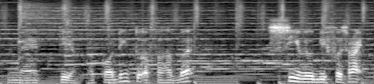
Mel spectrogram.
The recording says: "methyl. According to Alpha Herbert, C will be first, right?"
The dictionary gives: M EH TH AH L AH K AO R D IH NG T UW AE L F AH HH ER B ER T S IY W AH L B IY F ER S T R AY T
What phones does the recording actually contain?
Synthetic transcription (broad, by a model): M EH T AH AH K AO D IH NG T UW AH F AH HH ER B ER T S IY W AH L B IY F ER S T R AY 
